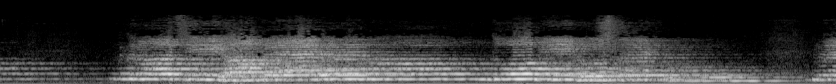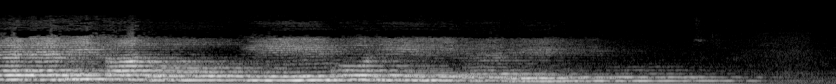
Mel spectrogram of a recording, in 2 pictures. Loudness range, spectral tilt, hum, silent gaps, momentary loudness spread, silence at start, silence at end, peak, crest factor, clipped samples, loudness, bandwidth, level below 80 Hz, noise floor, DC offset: 7 LU; -7 dB/octave; none; none; 14 LU; 0 s; 0 s; 0 dBFS; 14 dB; under 0.1%; -15 LUFS; 10.5 kHz; -54 dBFS; -47 dBFS; 1%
